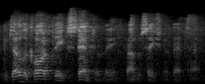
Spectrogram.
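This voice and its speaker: An actor playing a formal, methodical prosecutor questioning a witness in a radio courtroom drama. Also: male voice, extremely low pitch, big pitch swings, a little fast, creaky, pushed and bright, exaggerated voice. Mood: formal, probing. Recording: dull, faintly noisy old radio recording.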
